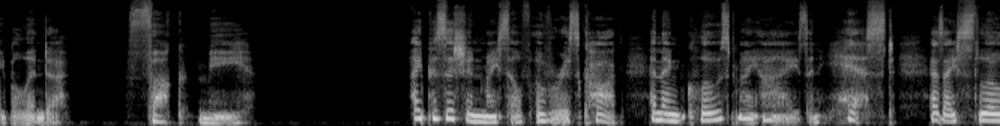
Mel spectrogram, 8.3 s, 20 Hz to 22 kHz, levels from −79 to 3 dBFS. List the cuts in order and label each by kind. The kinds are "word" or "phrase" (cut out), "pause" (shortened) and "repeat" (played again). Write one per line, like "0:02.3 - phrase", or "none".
none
